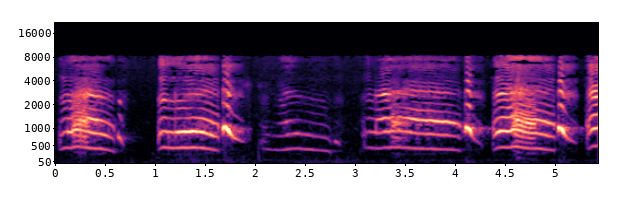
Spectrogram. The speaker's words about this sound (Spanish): Y cuando oyó el llanto de su hijo, que había nacido en su ausencia, comprendió que había prometido entregar al diablo a su vástago.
